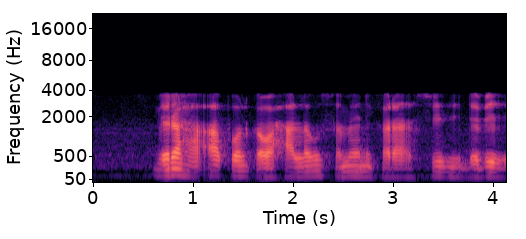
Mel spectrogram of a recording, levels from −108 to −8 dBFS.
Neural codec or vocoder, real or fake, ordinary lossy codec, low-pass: none; real; none; 3.6 kHz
